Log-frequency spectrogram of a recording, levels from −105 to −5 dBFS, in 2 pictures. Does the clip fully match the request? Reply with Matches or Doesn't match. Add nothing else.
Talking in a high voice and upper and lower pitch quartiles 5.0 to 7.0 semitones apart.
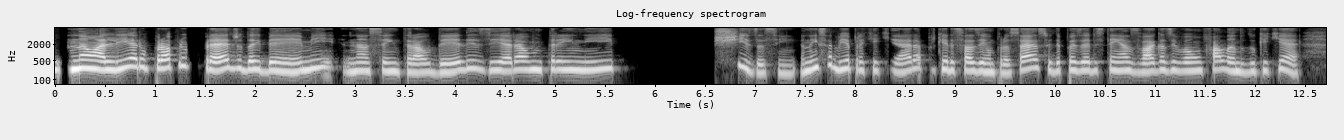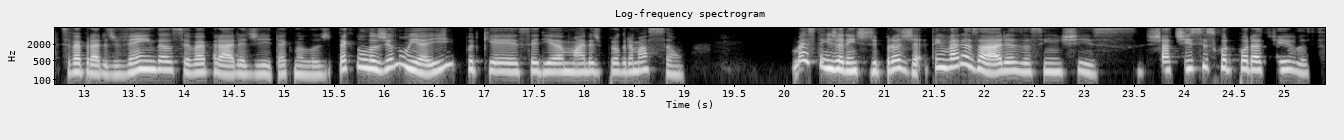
Doesn't match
